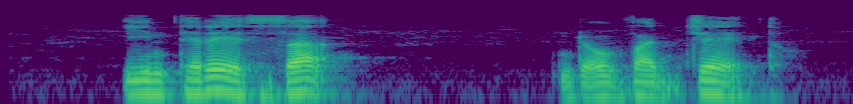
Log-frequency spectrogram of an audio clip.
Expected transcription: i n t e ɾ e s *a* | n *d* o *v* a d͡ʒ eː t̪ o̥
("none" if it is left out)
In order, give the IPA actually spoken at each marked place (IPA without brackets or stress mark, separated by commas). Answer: a, d, v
